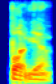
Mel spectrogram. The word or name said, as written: pollo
